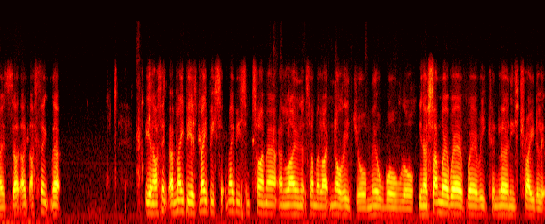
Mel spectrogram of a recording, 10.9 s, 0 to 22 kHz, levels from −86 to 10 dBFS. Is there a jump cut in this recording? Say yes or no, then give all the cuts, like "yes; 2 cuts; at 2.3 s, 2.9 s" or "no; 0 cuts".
yes; 1 cut; at 8.3 s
